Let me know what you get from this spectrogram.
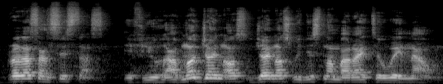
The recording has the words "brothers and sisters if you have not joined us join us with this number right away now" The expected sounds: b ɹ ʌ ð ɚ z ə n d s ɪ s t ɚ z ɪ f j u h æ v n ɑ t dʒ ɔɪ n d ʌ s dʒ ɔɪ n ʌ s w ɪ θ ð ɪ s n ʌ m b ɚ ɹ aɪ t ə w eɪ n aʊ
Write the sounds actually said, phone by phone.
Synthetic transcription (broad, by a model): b ɹ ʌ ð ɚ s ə n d s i s t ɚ s ɪ f j u h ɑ v n ɑ t dʒ ɔɪ n d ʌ s dʒ ɔɪ n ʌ s w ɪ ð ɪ s n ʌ m b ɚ ɹ aɪ t ə w eɪ n aʊ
